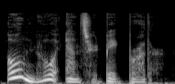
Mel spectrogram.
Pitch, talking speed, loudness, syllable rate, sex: 165 Hz, 170 wpm, -16 LUFS, 5.4 syllables/s, female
